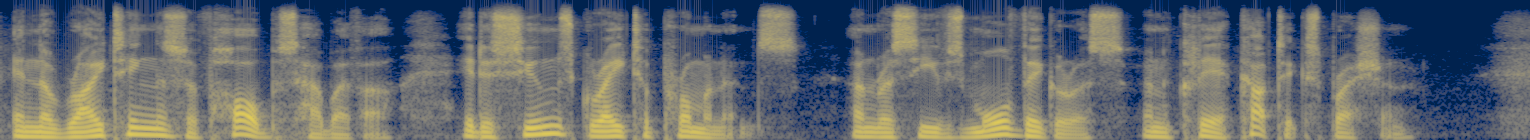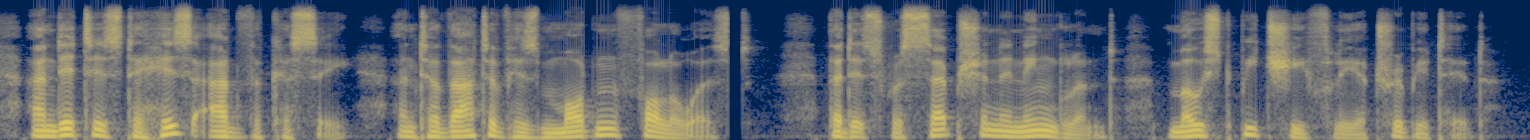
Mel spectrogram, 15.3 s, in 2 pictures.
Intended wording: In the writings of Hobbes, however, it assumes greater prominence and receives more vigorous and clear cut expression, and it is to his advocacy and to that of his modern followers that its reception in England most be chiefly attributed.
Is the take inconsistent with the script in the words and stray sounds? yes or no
yes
